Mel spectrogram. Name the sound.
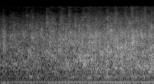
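water flowing into pond filter house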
